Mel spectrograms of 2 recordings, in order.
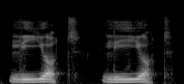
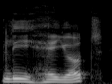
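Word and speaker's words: להיות: Liot. Not liheyot, liot. It's almost as if your hey is silent.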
